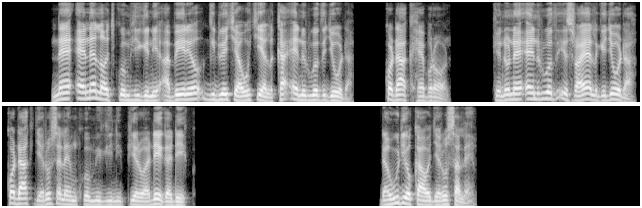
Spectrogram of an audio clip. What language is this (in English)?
Luo (Kenya and Tanzania)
